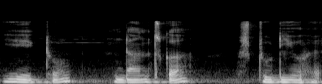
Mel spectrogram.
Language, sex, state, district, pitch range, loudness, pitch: Hindi, male, Chhattisgarh, Raipur, 105-120 Hz, -18 LUFS, 110 Hz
